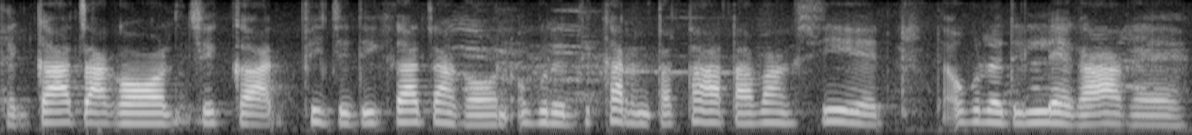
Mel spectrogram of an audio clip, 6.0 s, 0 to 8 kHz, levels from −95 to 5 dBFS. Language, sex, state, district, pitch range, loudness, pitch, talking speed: Chakma, female, Tripura, Dhalai, 180-200 Hz, -18 LUFS, 190 Hz, 170 wpm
